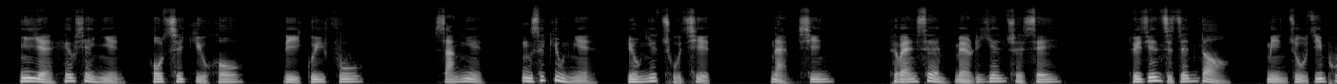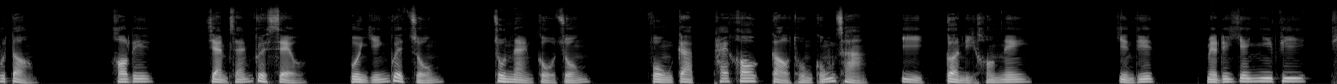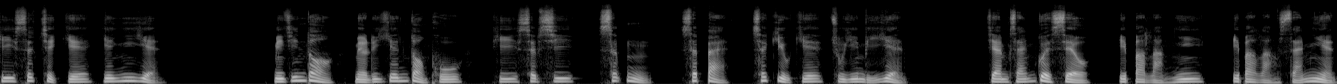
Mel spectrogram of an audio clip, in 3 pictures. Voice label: 客語; 苗栗縣; 有聲公報; 縣議員; 第5選舉區

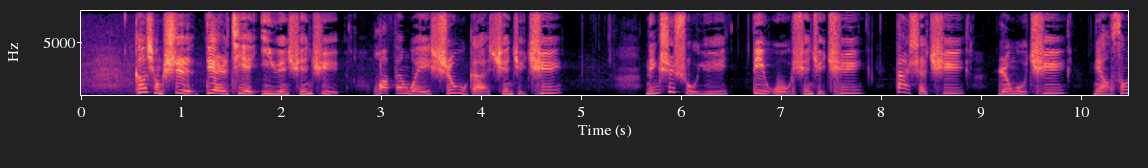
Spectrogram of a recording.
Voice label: 國語; 第五選區

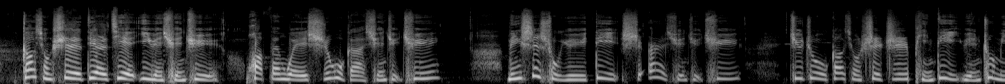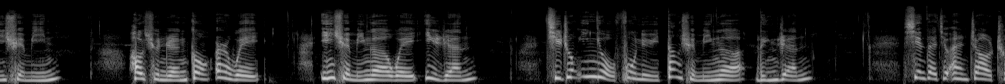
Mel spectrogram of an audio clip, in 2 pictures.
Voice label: 國語; 高雄市; 高雄市市長議員有聲選舉公報; 第十二選區

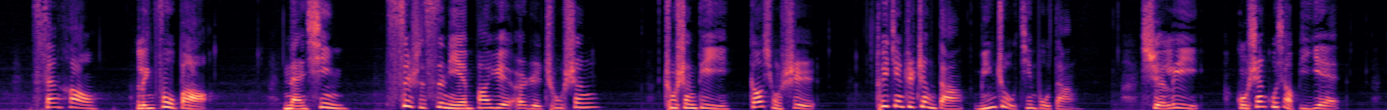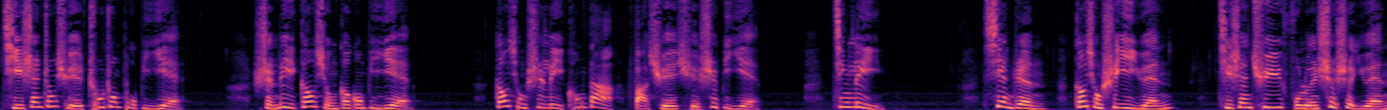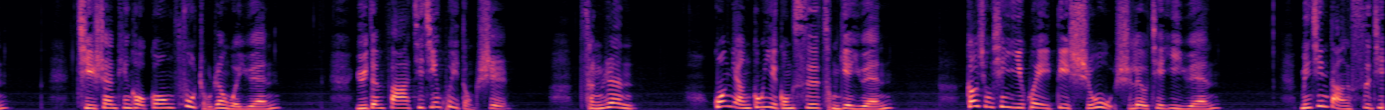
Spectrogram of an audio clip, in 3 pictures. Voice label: 國語, 有聲選舉公報; 第一選區

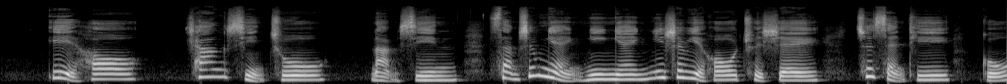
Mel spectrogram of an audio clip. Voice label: 客語; 高雄市; 高雄市市長議員有聲選舉公報; 第七選區

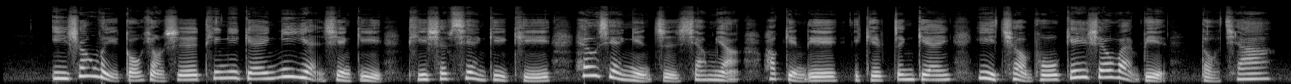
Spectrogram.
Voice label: 客語; 高雄市; 高雄市市長議員有聲選舉公報; 第十選區

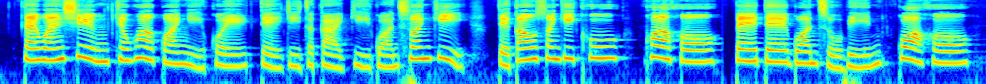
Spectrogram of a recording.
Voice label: 前言 國語; 彰化縣; 有聲公報; 縣議員; 臺語 第九選舉區

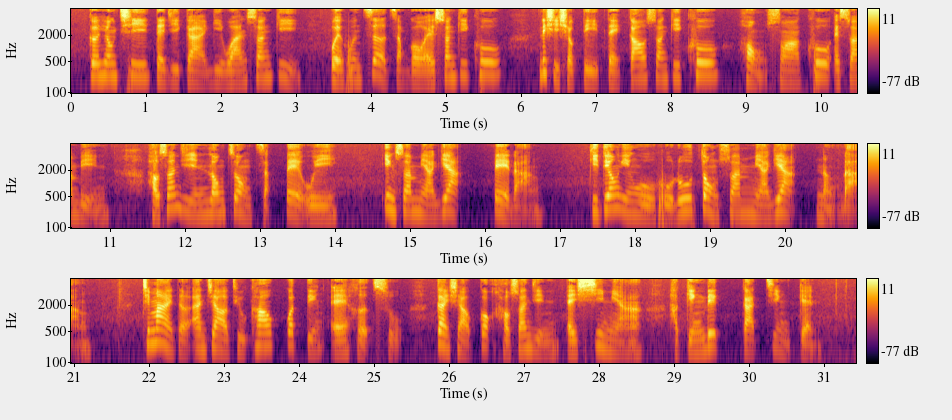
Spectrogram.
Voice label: 台語, 前言, 有聲選舉公報; 高雄市; 高雄市市長議員有聲選舉公報; 第九選區

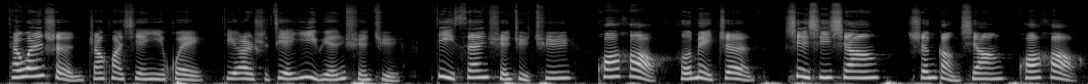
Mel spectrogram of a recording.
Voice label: 前言 國語; 彰化縣; 縣議員; 第三選舉區; 有聲公報

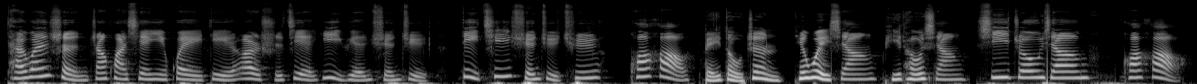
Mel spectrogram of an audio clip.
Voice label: 前言 國語; 彰化縣; 有聲公報; 縣議員; 第七選舉區

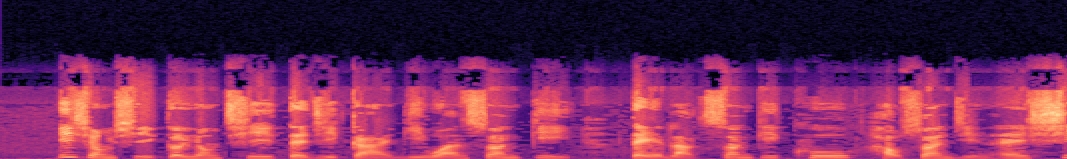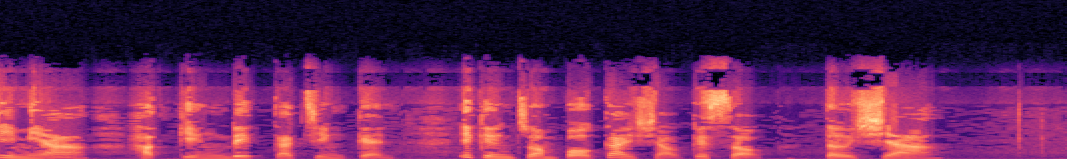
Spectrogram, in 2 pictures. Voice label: 台語; 第六選區

